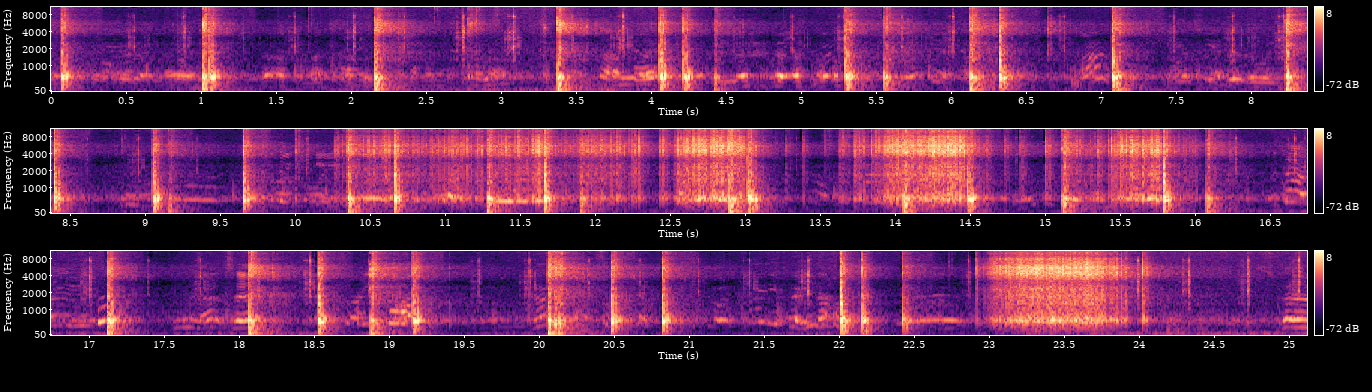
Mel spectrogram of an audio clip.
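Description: Ground-launched fireworks firing a long series of sharp bangs, about one or two a second. Hissing whooshes come through in stretches about ten and thirteen seconds in and again near the end.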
